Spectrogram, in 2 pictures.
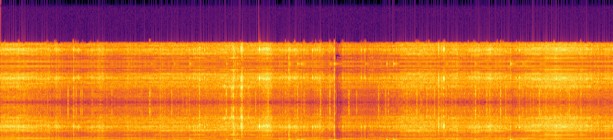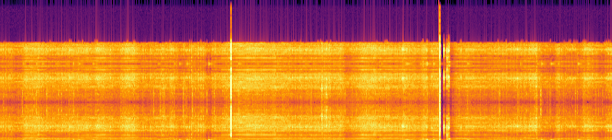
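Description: A dirt bike engine revs and putters up a rocky trail.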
